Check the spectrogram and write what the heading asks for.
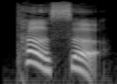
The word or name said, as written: tese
